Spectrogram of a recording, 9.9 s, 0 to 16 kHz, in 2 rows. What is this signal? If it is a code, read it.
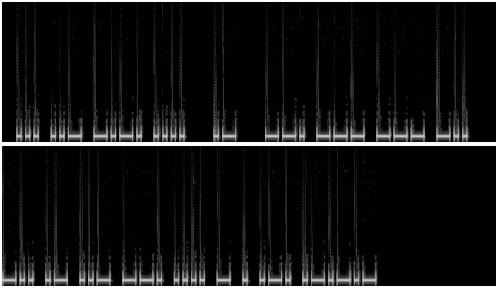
Morse code, heard as a keyed tone, about 28 wpm, 700 Hz. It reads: SUCH A GOOD DAUGHTER.
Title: Sentences from Top 1500 Words 28wpm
